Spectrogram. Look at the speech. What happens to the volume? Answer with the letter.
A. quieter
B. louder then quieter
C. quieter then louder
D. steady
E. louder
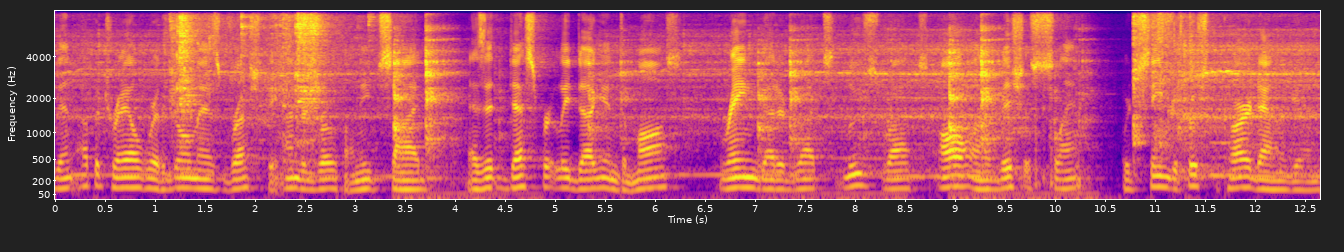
D.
